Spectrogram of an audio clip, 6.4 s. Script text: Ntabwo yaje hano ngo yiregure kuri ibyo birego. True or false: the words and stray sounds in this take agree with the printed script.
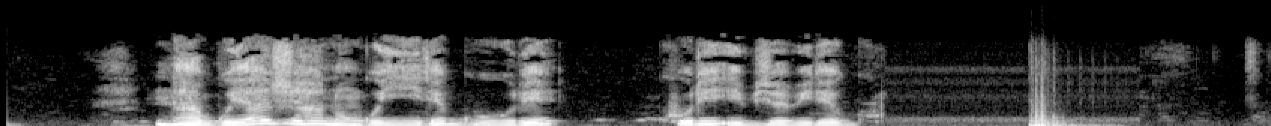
false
